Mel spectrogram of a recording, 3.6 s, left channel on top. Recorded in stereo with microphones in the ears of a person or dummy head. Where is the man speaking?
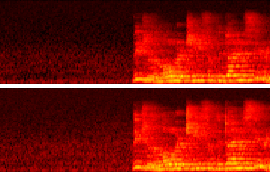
55° right (ahead or behind), 1.2 m.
